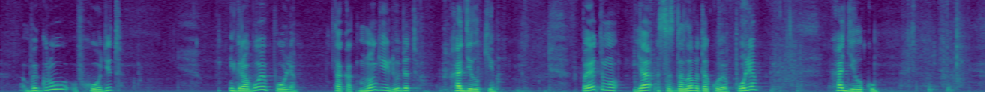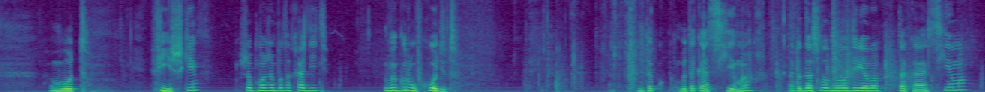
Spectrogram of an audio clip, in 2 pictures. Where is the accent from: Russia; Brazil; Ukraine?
Ukraine; Donetsk, Donetsk Oblast; Выросла я в Донецке, в многодетной семье. Я младший ребенок.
